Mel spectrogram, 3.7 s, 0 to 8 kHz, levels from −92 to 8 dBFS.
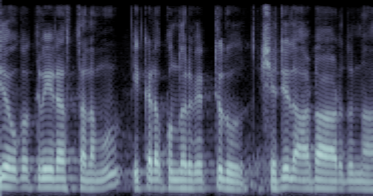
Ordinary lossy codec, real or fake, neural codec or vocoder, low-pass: none; fake; codec, 16 kHz, 4 kbps, X-Codec, HuBERT features, trained on balanced general audio; 7.2 kHz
